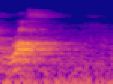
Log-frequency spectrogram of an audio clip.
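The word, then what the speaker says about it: Roof: white man named Dylan looks like Ruth as you write it but the family name is pronounced Ruff Dylan Ruff entered Emanuel am Church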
